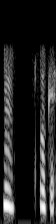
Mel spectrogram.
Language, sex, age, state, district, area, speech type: Kannada, female, 18-30, Karnataka, Mandya, rural, conversation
